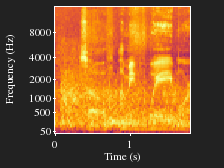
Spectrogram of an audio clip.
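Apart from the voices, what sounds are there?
thunderstorm thunder in Ark Survival Ascended video game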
